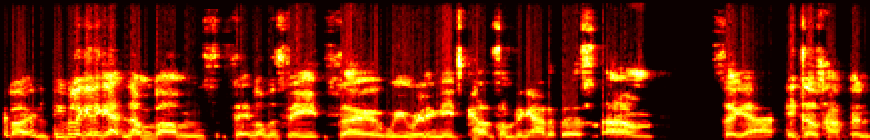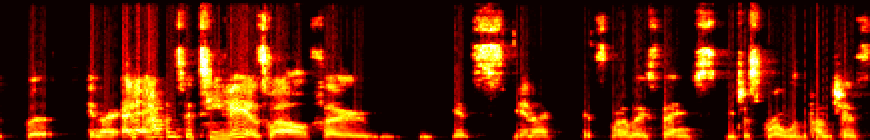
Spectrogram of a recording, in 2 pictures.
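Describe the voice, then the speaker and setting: A woman talks at a fairly quick pace with an English accent and very even loudness. The sound is dry and close, with no echo. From England. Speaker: actress. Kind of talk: podcast interview, casual chat. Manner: chatty, many fillers.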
